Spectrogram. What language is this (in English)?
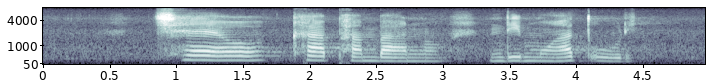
Venda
